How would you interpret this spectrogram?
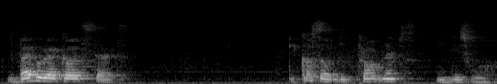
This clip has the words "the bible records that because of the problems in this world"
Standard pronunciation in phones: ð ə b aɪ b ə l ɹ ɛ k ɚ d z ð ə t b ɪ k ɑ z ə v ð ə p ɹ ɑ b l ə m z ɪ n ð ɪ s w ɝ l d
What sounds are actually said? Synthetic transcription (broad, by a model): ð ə b aɪ b ə l ɹ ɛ k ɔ d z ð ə t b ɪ k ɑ s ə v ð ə p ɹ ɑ b l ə m s ɪ n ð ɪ s w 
